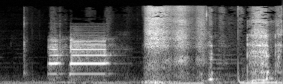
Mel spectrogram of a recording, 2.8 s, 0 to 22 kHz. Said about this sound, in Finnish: Ja onko käsi jo valmiina? Mulla on käsi valmiina töötillä. Onko sulla lähtölaskenta valmiina? 5, 4, 3, 2, 1.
